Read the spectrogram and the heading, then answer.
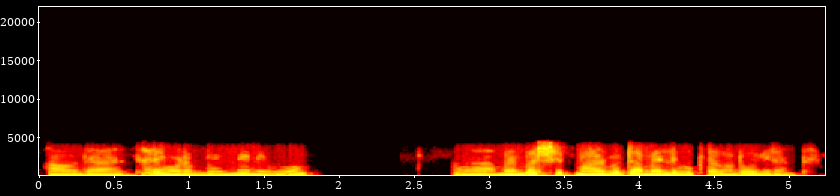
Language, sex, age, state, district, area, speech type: Kannada, female, 30-45, Karnataka, Hassan, urban, conversation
